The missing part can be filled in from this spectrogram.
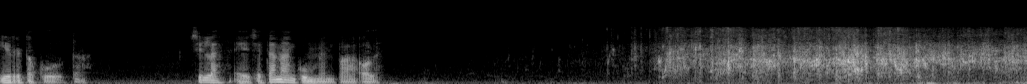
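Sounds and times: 
speech: 0:00.0 - 0:01.0, 0:01.9 - 0:03.9
water sloshing and swirling in a shallow gold-panning pan: 0:05.0 - 0:10.2.

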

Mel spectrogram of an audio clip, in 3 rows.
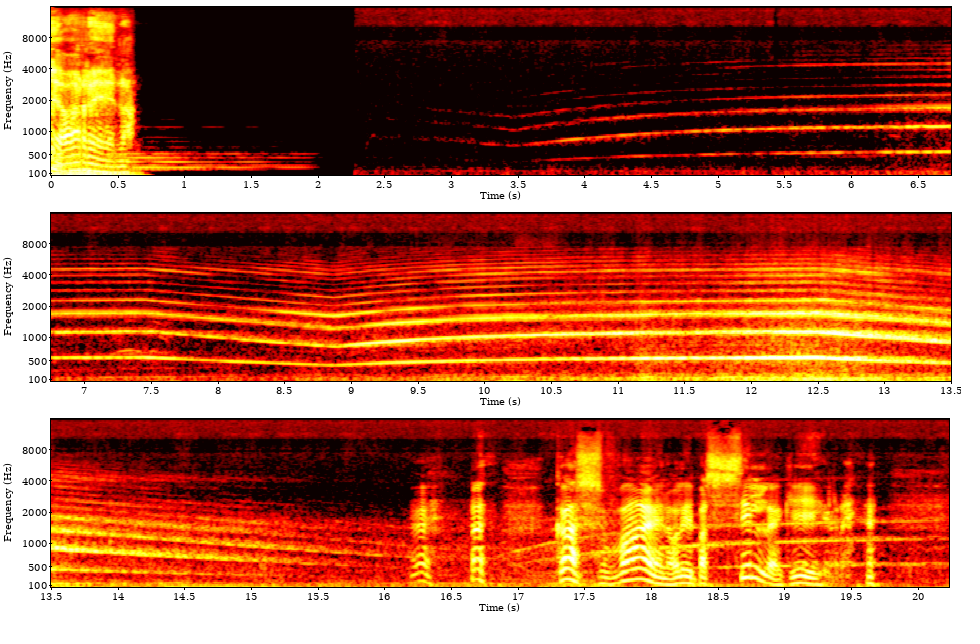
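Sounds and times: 
speech: 0:00.1 - 0:00.7, 0:17.3 - 0:19.8
ambulance siren wailing: 0:03.2 - 0:20.2
low traffic rumble: 0:04.3 - 0:20.2
laughter: 0:16.2 - 0:17.6, 0:19.0 - 0:19.9.

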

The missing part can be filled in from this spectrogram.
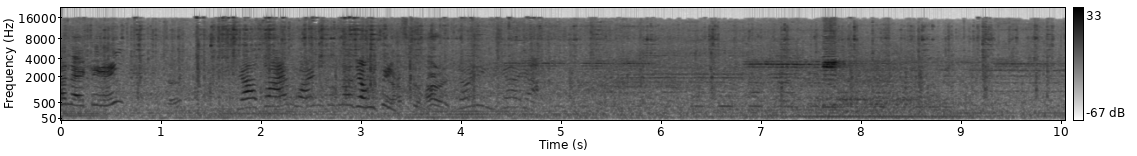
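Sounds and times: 
traffic engines rumbling in a business district of Mumbai: 0:00.0 - 0:10.0
voices in a busy Mumbai street: 0:00.0 - 0:10.0
honking-like tones in Mumbai street traffic: 0:03.7 - 0:10.0.

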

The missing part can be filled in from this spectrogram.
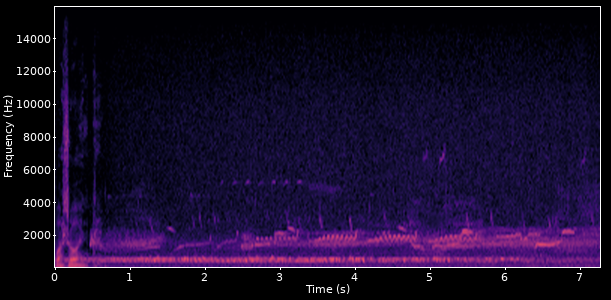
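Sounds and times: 
speech: 0:00.0 - 0:00.6
black grouse lekking calls: 0:00.4 - 0:07.2
low bubbling cooing from several black grouse: 0:00.4 - 0:07.2.

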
